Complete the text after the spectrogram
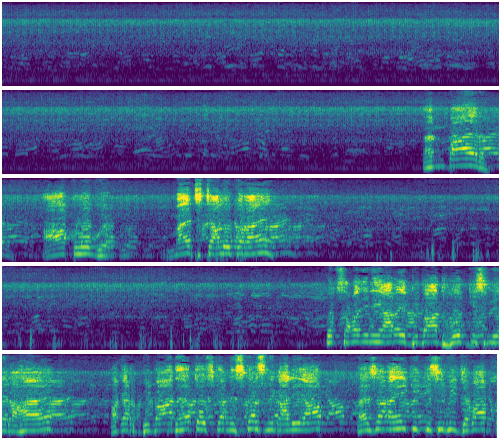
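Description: A group of men talk over one another in the background.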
